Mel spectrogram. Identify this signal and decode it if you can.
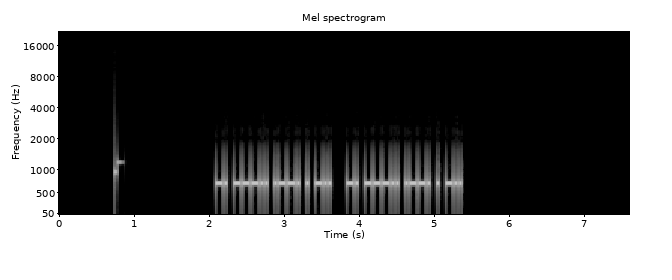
Morse code, heard as a keyed tone, about 37 wpm, 700 Hz. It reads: N8PED N8PED
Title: USA Call Signs Repeated 2x 40wpm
